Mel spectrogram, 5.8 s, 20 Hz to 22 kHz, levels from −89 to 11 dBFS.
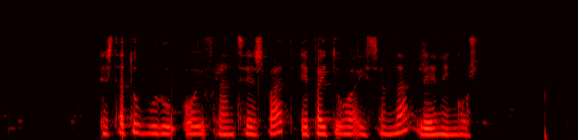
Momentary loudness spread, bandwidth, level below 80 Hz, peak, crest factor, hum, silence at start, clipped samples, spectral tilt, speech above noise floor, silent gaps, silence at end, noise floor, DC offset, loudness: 6 LU; 8 kHz; -86 dBFS; -32 dBFS; 18 dB; none; 1 s; under 0.1%; -5.5 dB/octave; 40 dB; 5.31-5.42 s; 0.3 s; -89 dBFS; under 0.1%; -49 LUFS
